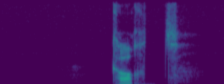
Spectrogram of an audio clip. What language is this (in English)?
Norwegian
